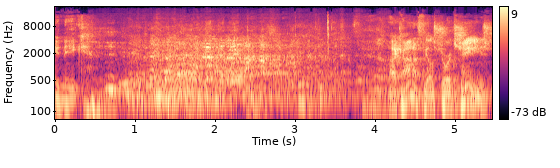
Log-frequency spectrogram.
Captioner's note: audience Laughing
